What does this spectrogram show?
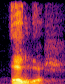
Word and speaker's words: elas: É claro que este elas, a rimar com velhas, era a pronúncia castelhana, elhas.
